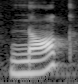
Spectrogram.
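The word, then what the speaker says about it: knock: देती हूं क्या है नीड नी नाइफ निट नॉक नो तो इन सारी स्पेलिंग में हम कहां पढ़ रहे हैं नीड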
